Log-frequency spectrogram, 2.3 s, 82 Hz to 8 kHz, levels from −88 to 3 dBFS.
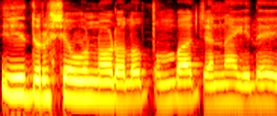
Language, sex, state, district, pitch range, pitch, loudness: Kannada, male, Karnataka, Koppal, 145-175 Hz, 155 Hz, -14 LUFS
